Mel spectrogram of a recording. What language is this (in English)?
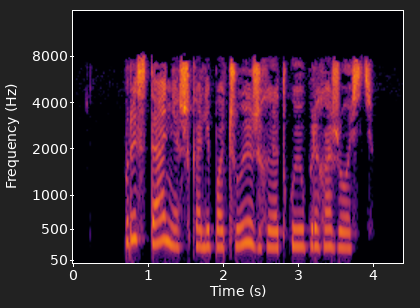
Belarusian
